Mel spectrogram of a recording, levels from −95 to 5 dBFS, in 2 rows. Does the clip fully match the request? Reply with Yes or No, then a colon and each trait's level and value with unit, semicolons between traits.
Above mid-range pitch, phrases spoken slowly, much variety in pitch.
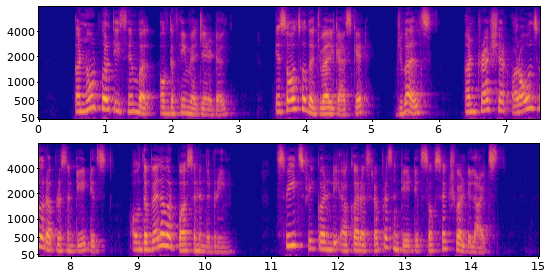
No: medium, 175 Hz; slow, 130 wpm; wide, 6.3 semitones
